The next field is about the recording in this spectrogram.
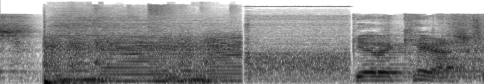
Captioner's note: upbeat rock music; static buzzing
